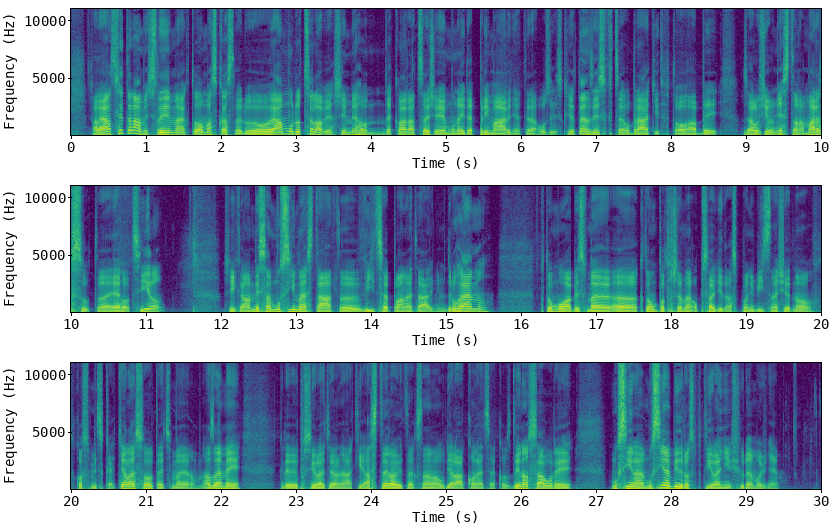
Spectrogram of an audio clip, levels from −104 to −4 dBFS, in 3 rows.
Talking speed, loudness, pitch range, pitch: 165 wpm, -18 LUFS, 120-155 Hz, 130 Hz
